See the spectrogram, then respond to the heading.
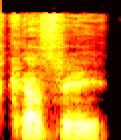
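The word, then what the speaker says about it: Kesse: And I always get her name wrong. I don't know why. Uh, it's Kessie.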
